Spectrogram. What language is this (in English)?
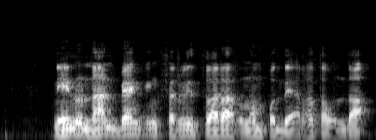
Telugu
